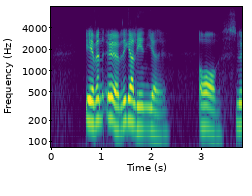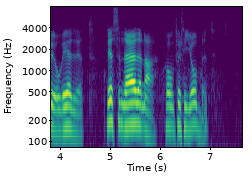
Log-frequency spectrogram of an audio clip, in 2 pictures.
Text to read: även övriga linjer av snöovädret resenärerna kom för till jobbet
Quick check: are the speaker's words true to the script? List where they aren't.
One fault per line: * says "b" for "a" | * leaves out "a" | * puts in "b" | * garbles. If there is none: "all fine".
all fine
